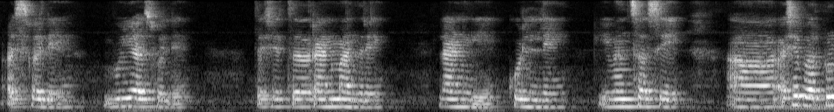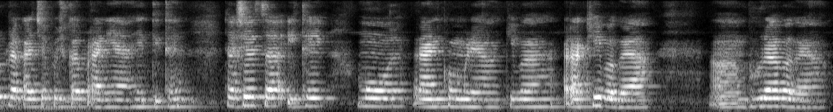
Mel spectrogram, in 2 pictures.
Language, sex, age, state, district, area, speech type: Marathi, female, 30-45, Maharashtra, Akola, urban, spontaneous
